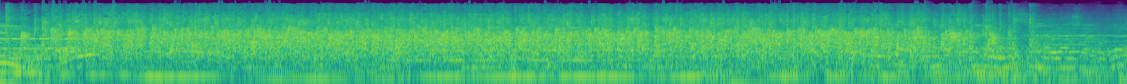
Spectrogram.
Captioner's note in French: applaudissements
